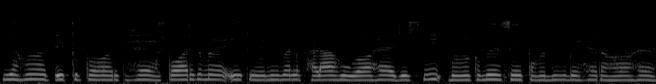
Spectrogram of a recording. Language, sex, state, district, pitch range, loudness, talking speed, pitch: Hindi, female, Uttar Pradesh, Jyotiba Phule Nagar, 200-220 Hz, -43 LUFS, 175 wpm, 210 Hz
